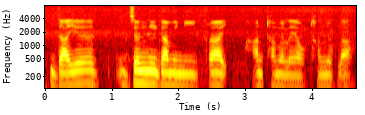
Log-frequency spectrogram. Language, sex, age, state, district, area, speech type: Bodo, male, 45-60, Assam, Udalguri, rural, spontaneous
